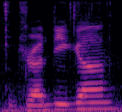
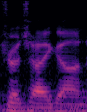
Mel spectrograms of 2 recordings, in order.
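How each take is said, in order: First: The middle sounds like 'dig' with a hard d. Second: The middle sounds like 'judge' followed by 'igon'. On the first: The speaker calls it right. "it's something with dig. So I think Drud Druddigon makes more sense" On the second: The speaker calls it wrong. "I've always read it as Drudge-Igon"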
